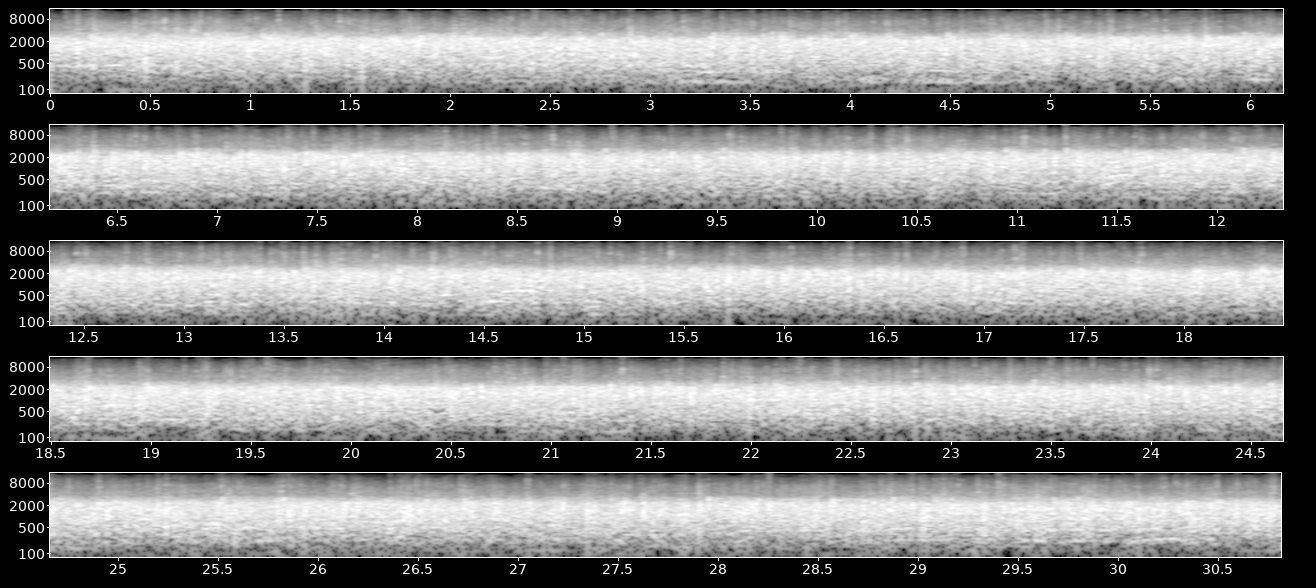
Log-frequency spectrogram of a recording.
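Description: Concert audience applauding steadily, a dense, even clapping that holds one level throughout.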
